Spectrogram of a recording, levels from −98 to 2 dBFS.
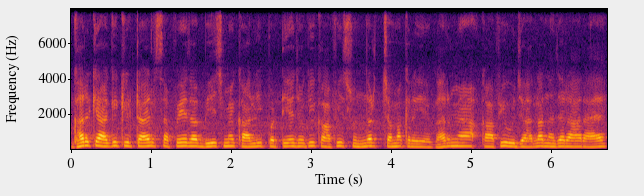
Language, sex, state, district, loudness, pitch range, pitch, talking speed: Hindi, male, Chhattisgarh, Rajnandgaon, -19 LUFS, 170-195 Hz, 185 Hz, 250 wpm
